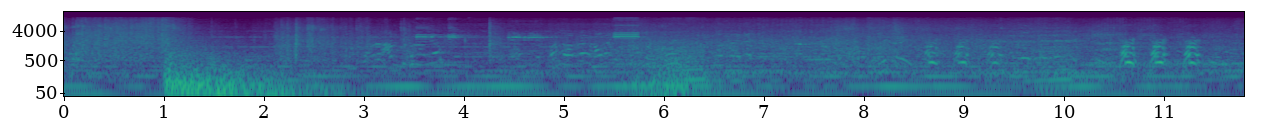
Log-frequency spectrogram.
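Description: A dog barks and whimpers amid a noisy, cluttered background in a dangerous area where a massive shelf has collapsed, with a heavy thump near the start and a quick run of short, yelping barks toward the end.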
